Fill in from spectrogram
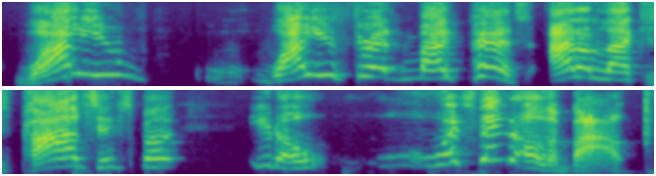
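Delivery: high put-on mocking voice held throughout; high-pitched mockery of a whiny critic; mocking a weirdo. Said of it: "fucking weirdos who's like".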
